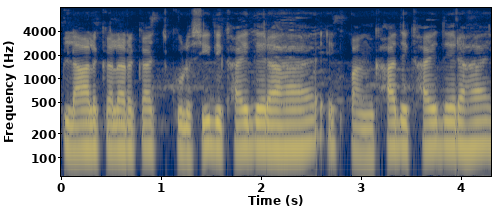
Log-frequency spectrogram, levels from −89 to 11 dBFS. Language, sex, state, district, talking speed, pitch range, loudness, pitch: Hindi, male, Jharkhand, Deoghar, 195 wpm, 130-140 Hz, -18 LUFS, 135 Hz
